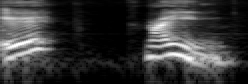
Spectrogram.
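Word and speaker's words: ethyne: अब इसके बीच में क्या है ट्रिपल बॉन्ड है, तो इसका नाम हुआ एथाइन। समझ में आ गया आपको, यानी सिंगल बॉन्ड में एन की प्रोनाउंसिएशन आ रही है, डबल बॉन्ड में इन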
